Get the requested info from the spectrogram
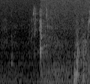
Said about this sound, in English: And I'm just going to, excuse me, let me give me a little drink of water real quick.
